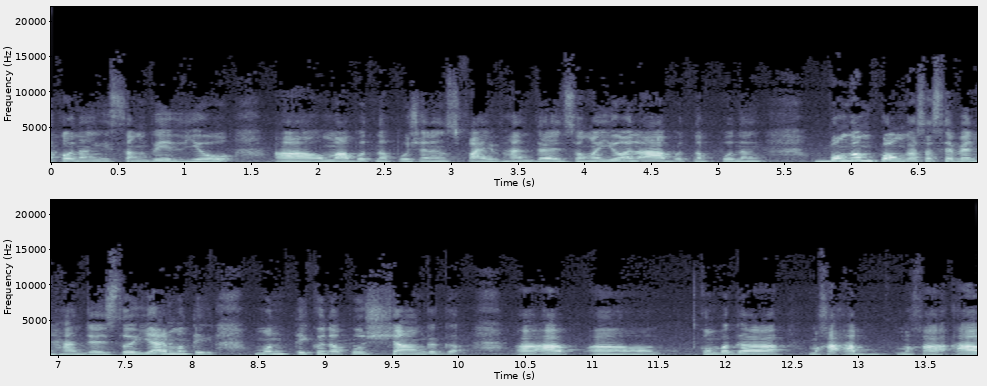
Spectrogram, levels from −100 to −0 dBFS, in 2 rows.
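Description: From 4.54 to 5.07 s the audio bubbles and squelches with chirpy sub-band jumps, which is DAB burbling: bit errors at well under one percent slipped past error correction into the MP2 frames. At 8.05 s a single sharp click cuts through, most likely dropped samples, with about one sample missing so the waveform jumps abruptly.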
